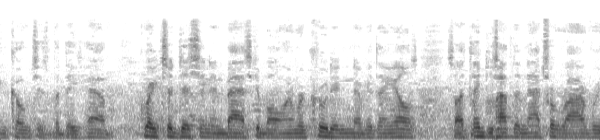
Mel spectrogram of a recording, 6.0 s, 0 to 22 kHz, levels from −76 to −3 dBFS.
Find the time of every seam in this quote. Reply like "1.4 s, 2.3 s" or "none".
5.0 s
